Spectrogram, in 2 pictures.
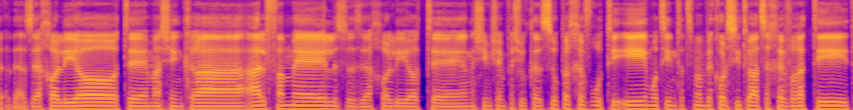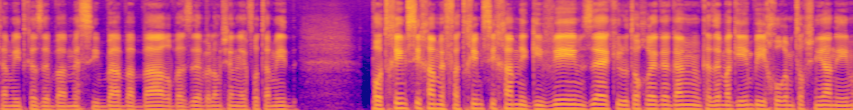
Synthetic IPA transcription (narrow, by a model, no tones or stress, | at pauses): tod̪ḛa̰zejaχo̞lijo̞tʰemaʃe̞nikʁaalfamelsvezejaχo̞lijo̞tʰeanaʃimʃeempaʃut̚kazsupeʁχe̞vʁutʰiʔimʁot͡simet̪at͡smambeko̞lsituat͡sjaχe̞vʁatitːamid̪kaze̞bamesibababaʁbaze̞velo̞meʃaneefo̞t̪amid̪ | po̞tχimsiχamefatχimsiχameɡivimze̞kiiluto̞χʁeɡaɡamimmkazemaɡiimbeiχuʁemito̞χʃnijanim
